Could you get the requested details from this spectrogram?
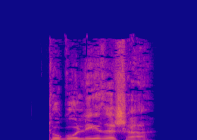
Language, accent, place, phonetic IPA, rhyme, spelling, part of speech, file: German, Germany, Berlin, [toɡoˈleːzɪʃɐ], -eːzɪʃɐ, togolesischer, adjective, De-togolesischer.ogg
- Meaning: inflection of togolesisch: 1. strong/mixed nominative masculine singular 2. strong genitive/dative feminine singular 3. strong genitive plural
